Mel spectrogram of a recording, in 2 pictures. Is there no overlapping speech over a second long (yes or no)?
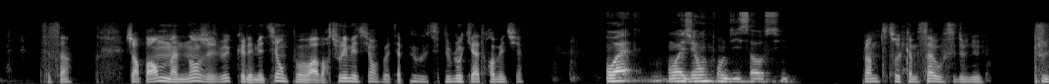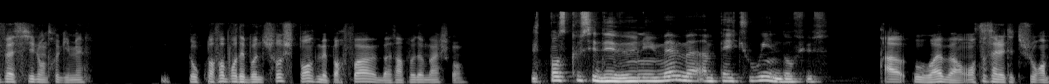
yes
